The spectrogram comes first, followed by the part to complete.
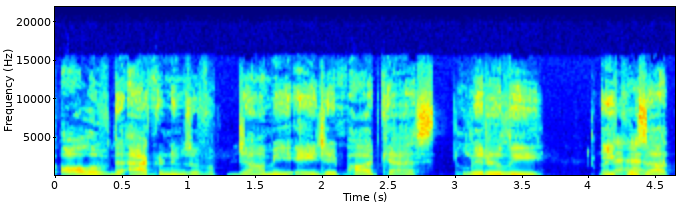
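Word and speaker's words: Yami: So Jami, your name and as everyone will know is spelled with a Y but is pronounced with a J.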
